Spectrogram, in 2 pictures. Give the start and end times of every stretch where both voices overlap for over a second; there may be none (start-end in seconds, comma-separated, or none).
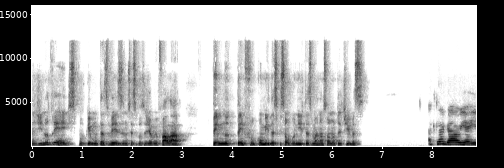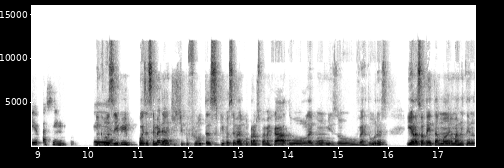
none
